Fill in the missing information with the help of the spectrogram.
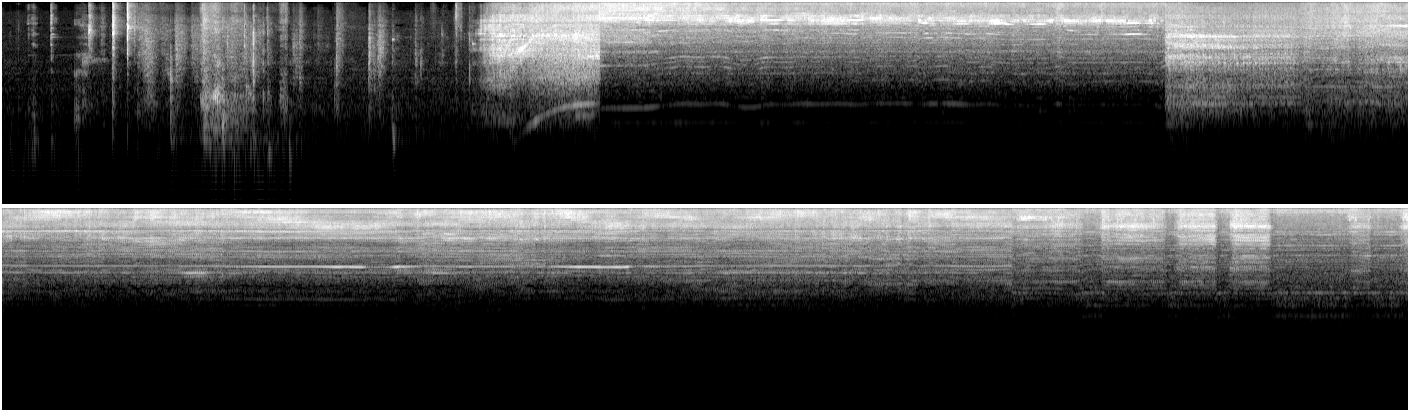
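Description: A few scattered clicks and knocks, then about five seconds in a belt grinder spins up and runs with a steady tone. Its abrasive belt grinds the steel of a Damascus cleaver blade with a continuous high hiss, taking down the bevels.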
